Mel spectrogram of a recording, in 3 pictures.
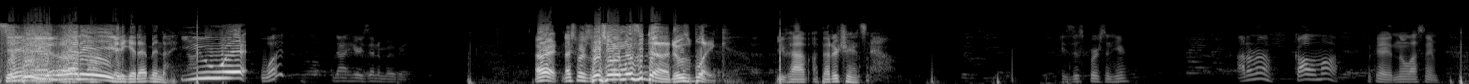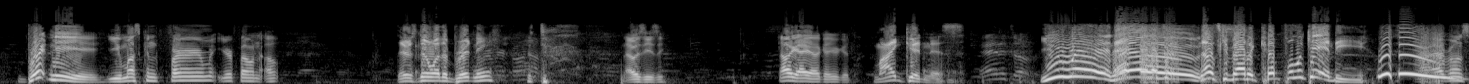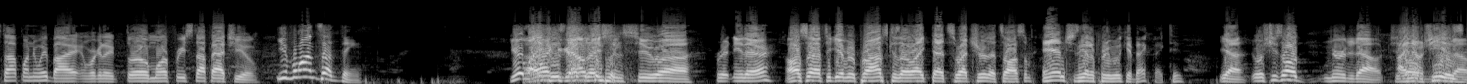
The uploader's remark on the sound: This week’s episode is the recording of the Live show at GameStop, Tempe Marketplace for the Midnight release of Second Son! Sony reps were out hitting people with their balls.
